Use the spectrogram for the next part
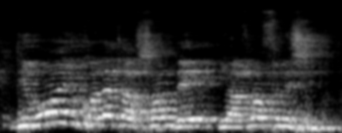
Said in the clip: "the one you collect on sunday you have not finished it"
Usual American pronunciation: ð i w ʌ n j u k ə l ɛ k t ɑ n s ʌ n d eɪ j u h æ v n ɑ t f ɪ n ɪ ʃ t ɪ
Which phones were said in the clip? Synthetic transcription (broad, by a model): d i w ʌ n j u k ə l ɛ k t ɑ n s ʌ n d eɪ j u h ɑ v n ɑ t f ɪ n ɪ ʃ ɪ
